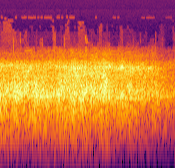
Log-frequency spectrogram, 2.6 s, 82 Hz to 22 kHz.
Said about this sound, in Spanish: Hablamos de los pilotos de la patrulla de Francia. Sus aviones vuelan a 600 kilómetros por hora y a 3 metros los unos de los otros.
